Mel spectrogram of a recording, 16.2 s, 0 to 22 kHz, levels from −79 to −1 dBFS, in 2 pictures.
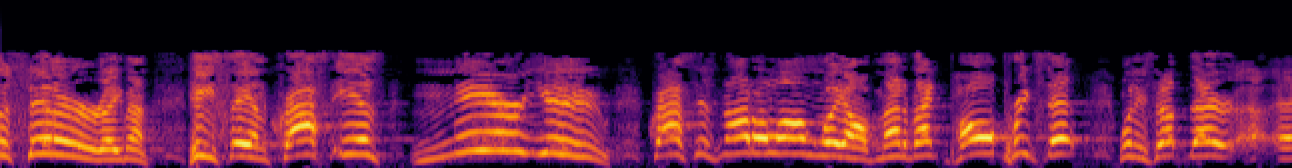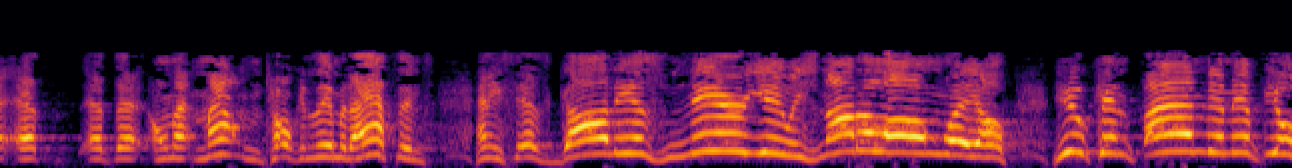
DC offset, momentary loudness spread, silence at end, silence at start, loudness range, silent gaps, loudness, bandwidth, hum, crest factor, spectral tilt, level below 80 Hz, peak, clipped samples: under 0.1%; 12 LU; 0 s; 0 s; 6 LU; none; -15 LUFS; 6.2 kHz; none; 14 dB; -3 dB/octave; -70 dBFS; -2 dBFS; under 0.1%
